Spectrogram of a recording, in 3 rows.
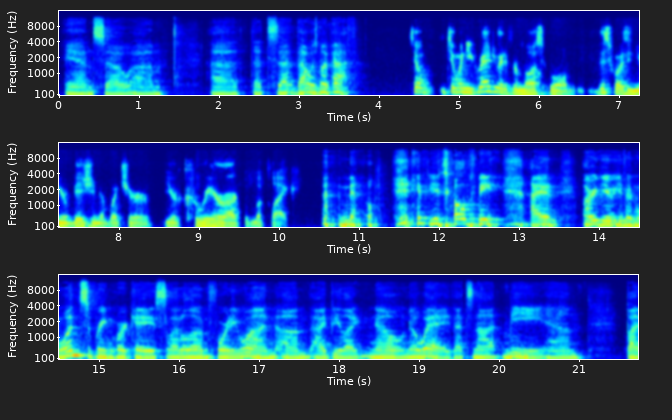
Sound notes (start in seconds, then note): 10.5 chuckling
